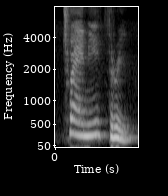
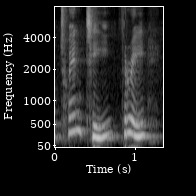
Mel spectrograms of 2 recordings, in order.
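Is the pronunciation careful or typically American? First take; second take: American; careful. First: It is said with a typical American pronunciation. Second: It is said with careful, non-American pronunciation. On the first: "ele já fez a típica pronúncia americana" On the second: "ele não cantou twenty-three"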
